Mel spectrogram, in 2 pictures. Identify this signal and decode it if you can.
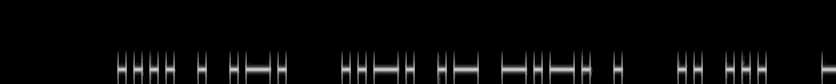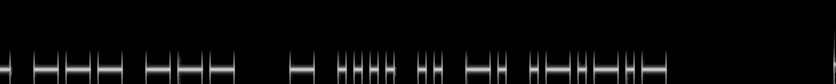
Morse code, heard as a keyed tone, about 15 wpm, 700 Hz. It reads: HER FACE IS TOO THIN.
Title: Sentences from Top 1200 Words 15wpm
